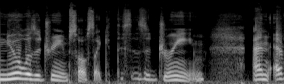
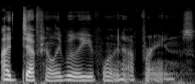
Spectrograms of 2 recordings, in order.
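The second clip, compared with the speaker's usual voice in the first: usual speaking voice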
